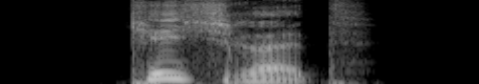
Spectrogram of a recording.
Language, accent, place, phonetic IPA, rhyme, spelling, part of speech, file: German, Germany, Berlin, [ˈkɪçʁət], -ɪçʁət, kichret, verb, De-kichret.ogg
- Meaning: second-person plural subjunctive I of kichern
